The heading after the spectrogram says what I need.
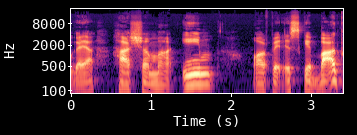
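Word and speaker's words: השמים: और हा का भी अर्थ मैं आपको बताना चाहता हूं, हा मतलब स्पेसिफिक, द, और इसका उच्चारण पहले लिख लेते हैं हम लोग, हा शा मा ईम, हा शा मा ईम।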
